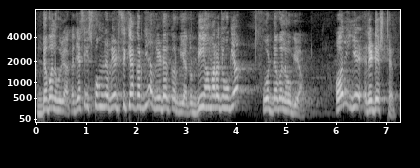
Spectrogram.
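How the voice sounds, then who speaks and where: A man teaching grammar, who asks his students rhetorical questions and answers them himself, and repeats and spells out words slowly. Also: very high-pitched, lively intonation, a little mellow. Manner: slow, repetitive explaining with spelled-out words. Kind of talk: explaining lesson to students. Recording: echoey room with faint background noise.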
